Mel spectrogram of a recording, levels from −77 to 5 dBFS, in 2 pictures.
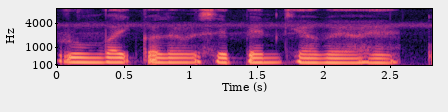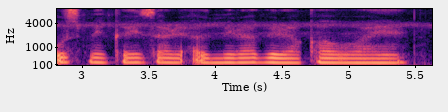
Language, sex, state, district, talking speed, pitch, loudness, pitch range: Hindi, female, Arunachal Pradesh, Papum Pare, 170 wpm, 185 Hz, -17 LUFS, 180-190 Hz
